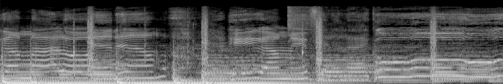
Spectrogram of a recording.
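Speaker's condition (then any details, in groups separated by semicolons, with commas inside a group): No condition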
